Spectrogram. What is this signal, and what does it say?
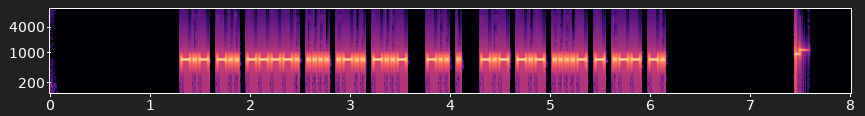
Morse code, heard as a keyed tone, about 40 wpm, 700 Hz. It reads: KD9HLX DE KK4TWN
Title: USA Callsign DE Callsign - 6 Characters - 40wpm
